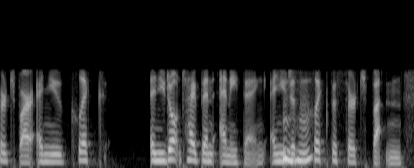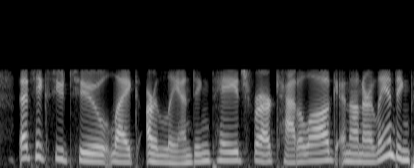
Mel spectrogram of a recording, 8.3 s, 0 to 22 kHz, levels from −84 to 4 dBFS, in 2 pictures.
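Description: Nothing in this bit of speech trips any alarms; there's no fault to point to anywhere along the way.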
